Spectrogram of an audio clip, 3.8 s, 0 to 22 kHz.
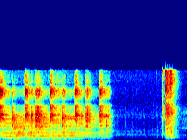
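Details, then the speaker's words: Norelco 1230 cassette recorder from around the 1970s playing back a guitar song: harsh, crackly clipping on loud strums; distorted because recording level was set too high, unlike the first song. "The first song was recorded well, we got the adjustment right and the second song was a little bit too much, I mean, the volume or the recording level is a little bit higher than the first one, that's why it sounds a little distorted, okay,"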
